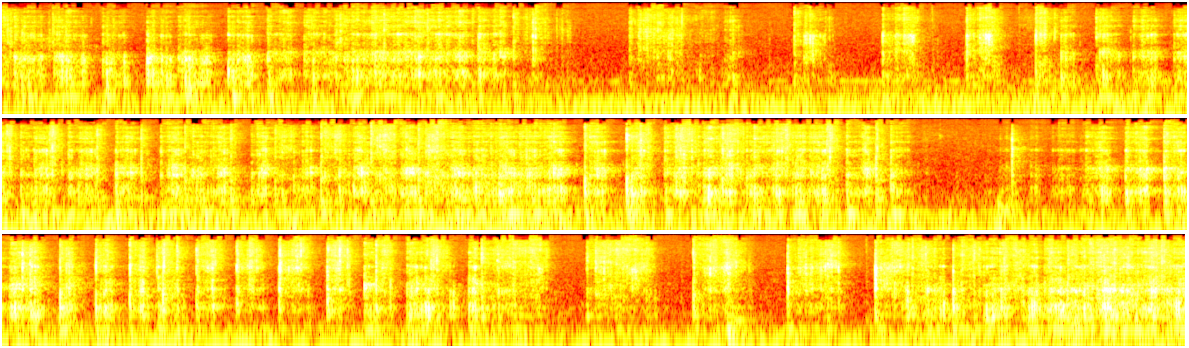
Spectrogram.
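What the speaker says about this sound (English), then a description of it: "No, I'm whisking it for sure." A hair bleach mixture is whisked in a bowl, giving a continuous close scraping and stirring with short rhythmic strokes and brief pauses, no voices.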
